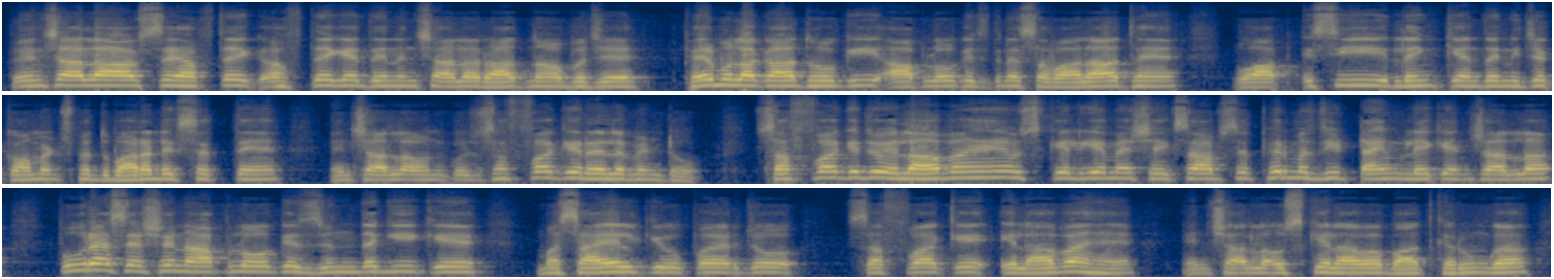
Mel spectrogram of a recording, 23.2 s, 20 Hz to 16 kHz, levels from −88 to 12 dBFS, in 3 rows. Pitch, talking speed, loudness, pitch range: 175 Hz, 215 wpm, -15 LUFS, 160-185 Hz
